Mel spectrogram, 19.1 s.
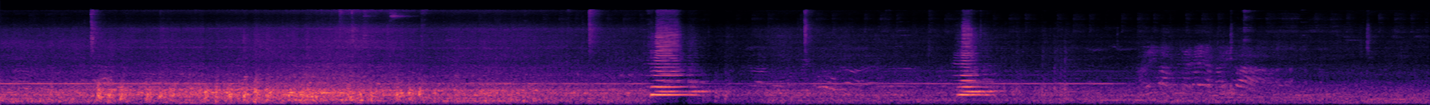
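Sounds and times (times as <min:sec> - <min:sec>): train wheels clattering over rail joints: 0:01.2 - 0:08.7.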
